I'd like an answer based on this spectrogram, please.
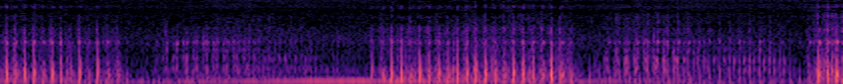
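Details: Tawney, a female cougar (mountain lion) living at CARE in Bridgeport, Texas, purring: loud rhythmic pulsed bursts alternating with softer, quieter stretches, one with a low steady hum, pulses running about three to four per second.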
